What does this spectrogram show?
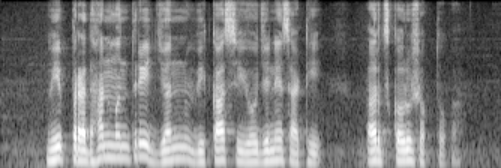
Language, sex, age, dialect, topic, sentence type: Marathi, male, 18-24, Standard Marathi, banking, question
